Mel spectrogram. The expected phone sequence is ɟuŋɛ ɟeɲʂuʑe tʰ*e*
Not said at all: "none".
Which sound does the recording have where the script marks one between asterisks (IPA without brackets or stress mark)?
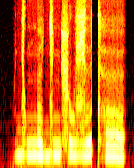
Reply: ɛ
